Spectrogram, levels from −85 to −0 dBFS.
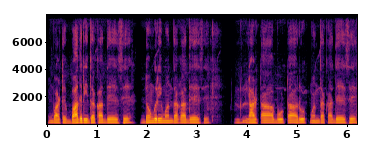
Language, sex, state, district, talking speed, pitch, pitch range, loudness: Halbi, male, Chhattisgarh, Bastar, 155 wpm, 125 Hz, 120-130 Hz, -19 LUFS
